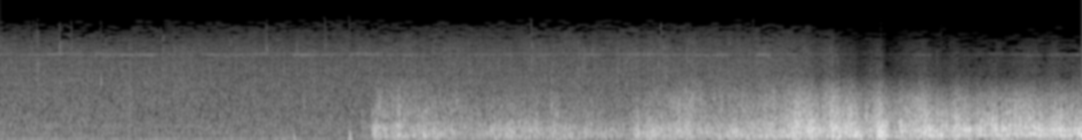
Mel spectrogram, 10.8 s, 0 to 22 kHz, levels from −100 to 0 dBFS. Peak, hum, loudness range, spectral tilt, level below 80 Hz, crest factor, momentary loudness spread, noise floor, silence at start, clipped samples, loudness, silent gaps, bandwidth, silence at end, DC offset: 0 dBFS; none; 20 LU; -9 dB/octave; -34 dBFS; 20 dB; 24 LU; -39 dBFS; 0 s; under 0.1%; -19 LUFS; none; 9.2 kHz; 0 s; under 0.1%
